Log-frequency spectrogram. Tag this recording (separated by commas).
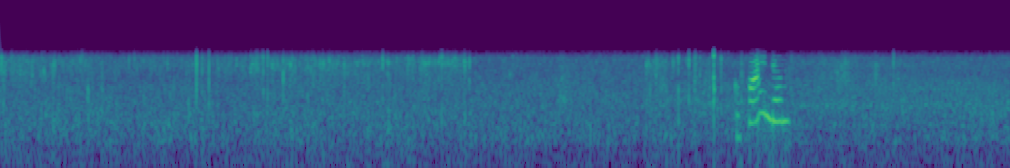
Speech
